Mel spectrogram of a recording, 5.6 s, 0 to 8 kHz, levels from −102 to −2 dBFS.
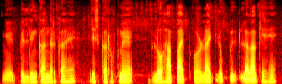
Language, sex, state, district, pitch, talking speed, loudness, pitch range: Hindi, male, Arunachal Pradesh, Papum Pare, 95 Hz, 180 wpm, -22 LUFS, 90-95 Hz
